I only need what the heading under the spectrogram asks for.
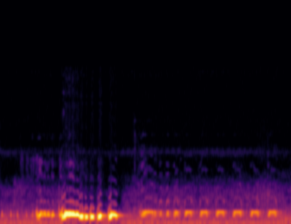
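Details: Local zebra dove singing as a lure to prompt responses: a soft lead-in, a loud rolling, bubbling coo, then about nine evenly spaced short cooing notes fading out.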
